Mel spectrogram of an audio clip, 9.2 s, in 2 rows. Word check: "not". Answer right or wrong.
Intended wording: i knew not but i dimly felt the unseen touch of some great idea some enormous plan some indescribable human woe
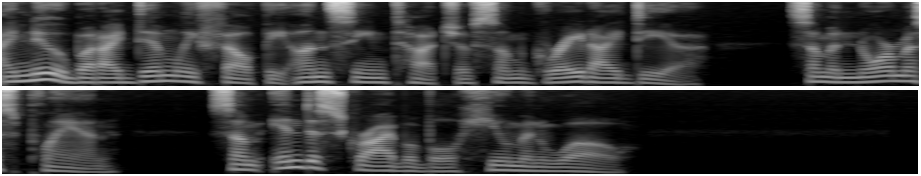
wrong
